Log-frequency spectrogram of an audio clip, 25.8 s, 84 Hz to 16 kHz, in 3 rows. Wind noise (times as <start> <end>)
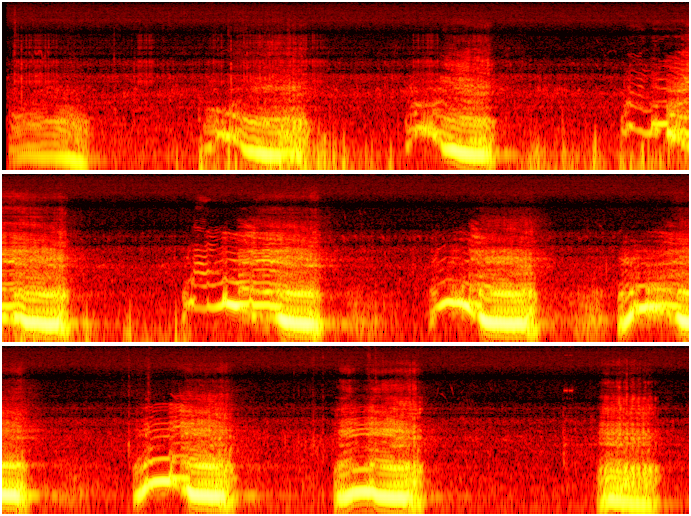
2.2 5.1, 6.2 8.6, 9.4 11.3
